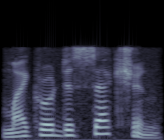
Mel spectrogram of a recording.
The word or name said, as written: microdissection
